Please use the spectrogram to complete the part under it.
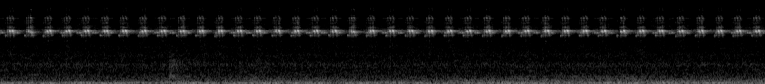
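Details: Cricket-style chirping from a green insect known in Thai as maeng tao thong. Bright, high-pitched pulses follow one another in an even, fast rhythm, about four a second, over a quiet low hum.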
